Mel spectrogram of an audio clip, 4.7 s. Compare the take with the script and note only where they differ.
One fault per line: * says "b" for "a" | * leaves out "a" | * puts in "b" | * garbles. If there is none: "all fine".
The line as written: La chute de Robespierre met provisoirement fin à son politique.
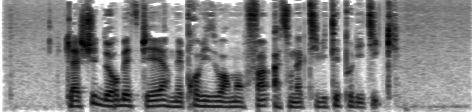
* puts in "activité"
